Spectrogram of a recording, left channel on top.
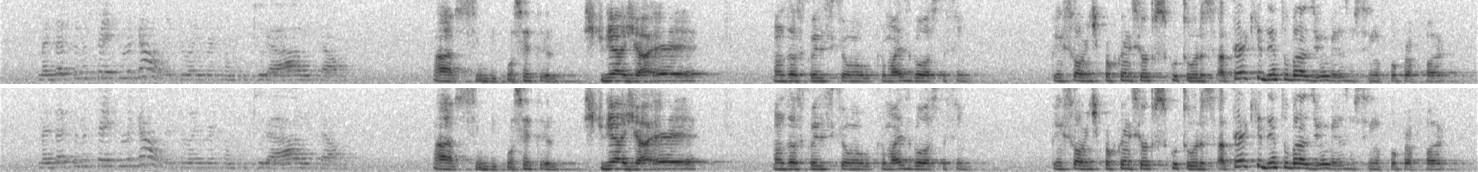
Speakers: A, on the right (about 85°); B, on the right (about 45°).
A: Mas deve ser uma experiência legal, até pela imersão cultural e tal.
B: Ah, sim, com certeza. Acho que viajar é uma das coisas que eu, que eu mais gosto, assim. principalmente por conhecer outras culturas, até aqui dentro do Brasil mesmo, se não for para fora.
